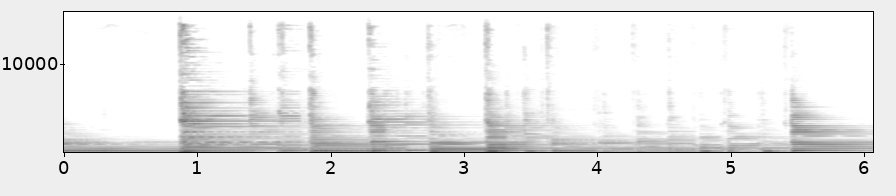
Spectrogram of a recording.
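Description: Acoustic guitar with a capo played on its own: a chord rings out, then fresh strums with picked notes come roughly once a second.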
